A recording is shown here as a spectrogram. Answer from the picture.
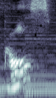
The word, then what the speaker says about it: Taos: And so Susan is a domestic adoptee, former foster child of the baby scoop era, originally from Canada, but now living in, Taos? Is that how you say it? – Yes. – Taos, New Mexico.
